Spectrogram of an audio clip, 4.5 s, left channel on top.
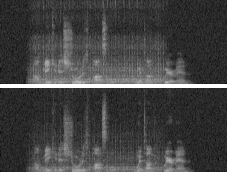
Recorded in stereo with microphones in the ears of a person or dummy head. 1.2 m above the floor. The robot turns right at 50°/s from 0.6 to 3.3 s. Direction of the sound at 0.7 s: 120° left.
